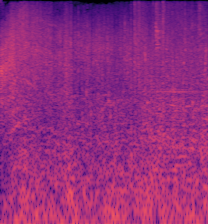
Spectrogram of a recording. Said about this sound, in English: He was sealing the Luxon when a cannonball smashed into the forms.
